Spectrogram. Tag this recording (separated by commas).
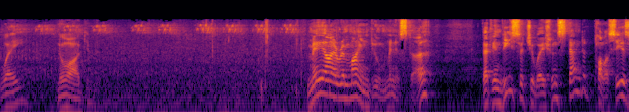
Speech, Environmental noise, bird call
